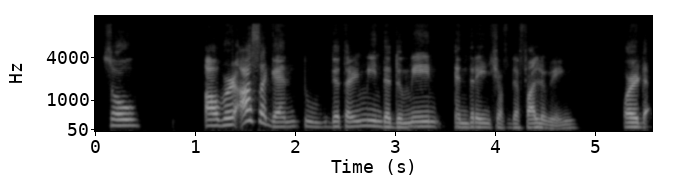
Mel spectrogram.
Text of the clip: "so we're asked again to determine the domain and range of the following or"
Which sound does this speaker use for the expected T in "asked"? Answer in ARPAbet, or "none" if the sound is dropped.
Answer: none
